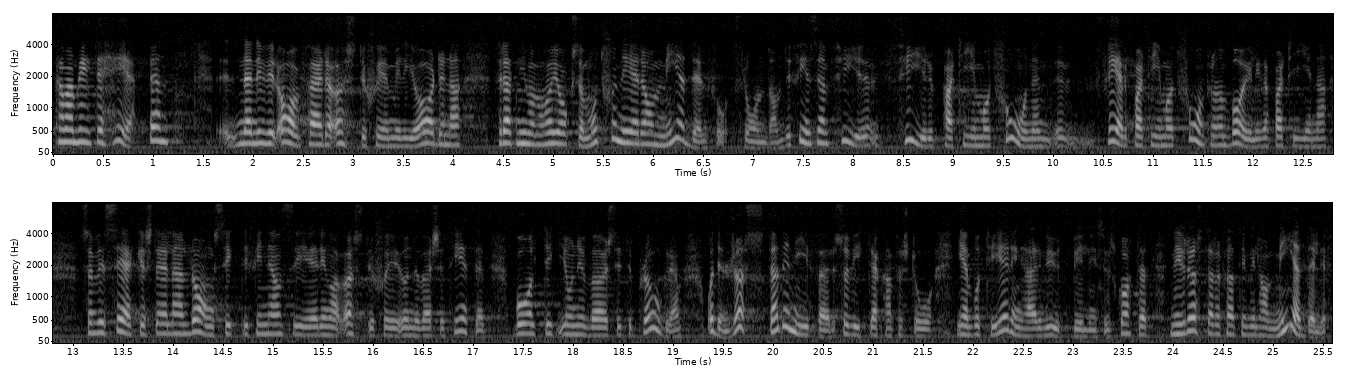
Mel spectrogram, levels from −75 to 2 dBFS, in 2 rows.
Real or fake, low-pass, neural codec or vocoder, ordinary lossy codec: real; none; none; none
